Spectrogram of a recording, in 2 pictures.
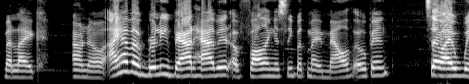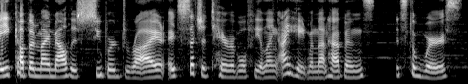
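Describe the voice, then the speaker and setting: Speaking into a desk mic in their bedroom, a young adult streamer rambles over gameplay and laughs a lot. The voice is smooth and medium in pitch.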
